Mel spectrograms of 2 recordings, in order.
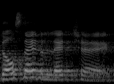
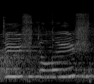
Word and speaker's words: dulce de leche: just got to tell you this it's actually pronounced dulce de leche and i was like this is rock bottom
